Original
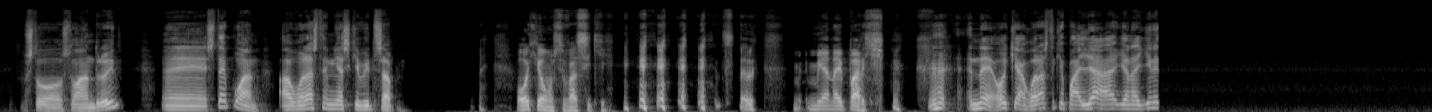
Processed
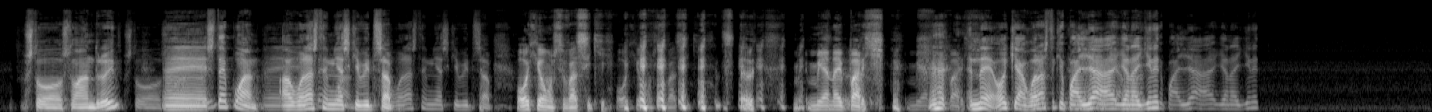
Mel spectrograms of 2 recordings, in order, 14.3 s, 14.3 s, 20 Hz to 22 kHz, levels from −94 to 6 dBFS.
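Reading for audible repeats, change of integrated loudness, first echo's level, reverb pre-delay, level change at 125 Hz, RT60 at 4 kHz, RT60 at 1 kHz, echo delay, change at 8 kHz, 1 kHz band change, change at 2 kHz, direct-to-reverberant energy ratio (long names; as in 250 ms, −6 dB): 1, +7.0 dB, −18.0 dB, no reverb audible, +7.5 dB, no reverb audible, no reverb audible, 990 ms, +5.0 dB, +5.5 dB, +5.0 dB, no reverb audible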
